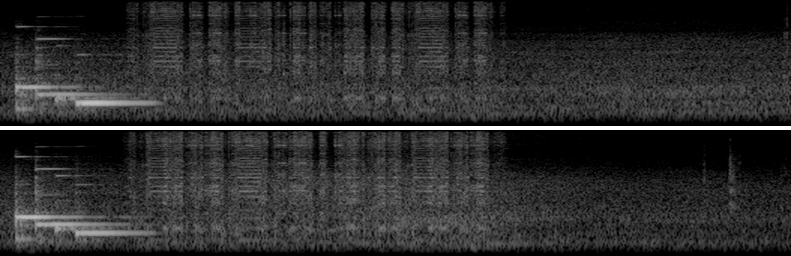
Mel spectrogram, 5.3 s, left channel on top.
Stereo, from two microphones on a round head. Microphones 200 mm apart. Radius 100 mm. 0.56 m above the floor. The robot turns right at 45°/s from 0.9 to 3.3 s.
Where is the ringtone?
40° right (ahead or behind), 0.6 m.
